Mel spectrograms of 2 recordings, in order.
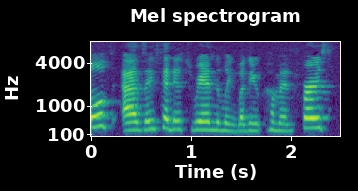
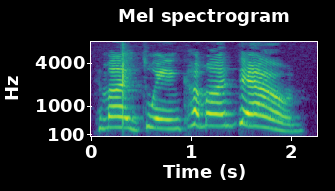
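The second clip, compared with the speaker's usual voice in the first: drawn-out, louder game-show announcer call; game show host; 3 semitones higher, 5 dB louder, slower than usual. Pretend. Host calling a viewer on down, in a booming game-show voice.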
